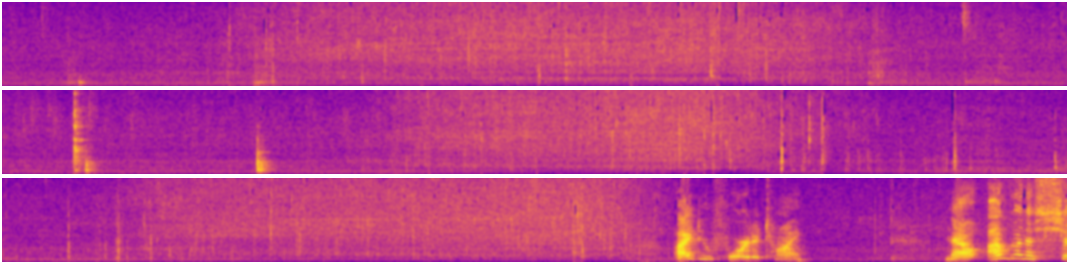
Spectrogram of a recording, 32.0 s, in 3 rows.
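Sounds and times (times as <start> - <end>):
hot oil sizzling: 1.5 - 28.3, 29.8 - 31.9
small pops and clicks: 18.4 - 20.2.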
